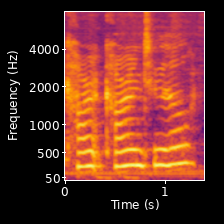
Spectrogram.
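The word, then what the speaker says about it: Carrauntoohil: were you pronouncing it car into hill correct it's an irish word it's a karen tool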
